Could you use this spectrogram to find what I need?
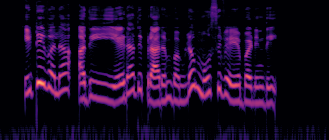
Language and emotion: Telugu, neutral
